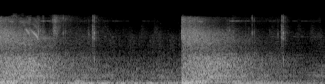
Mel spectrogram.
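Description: Gunfire in Return to Castle Wolfenstein at a railway station level: a sustained loud burst of firing with a sharp new shot near the middle, dense and continuous throughout.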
